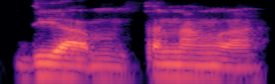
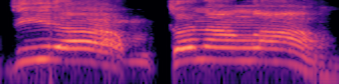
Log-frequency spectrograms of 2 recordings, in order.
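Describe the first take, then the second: First: The command is spoken calmly but firmly. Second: The command is shouted loudly. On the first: The speaker calls it right. "dia berkata dengan tegas, dan dengan penuh kuasa dan otoritas" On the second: The speaker calls it wrong. "bukan berteriak, bukan diam, tenanglah, bukan seperti itu"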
